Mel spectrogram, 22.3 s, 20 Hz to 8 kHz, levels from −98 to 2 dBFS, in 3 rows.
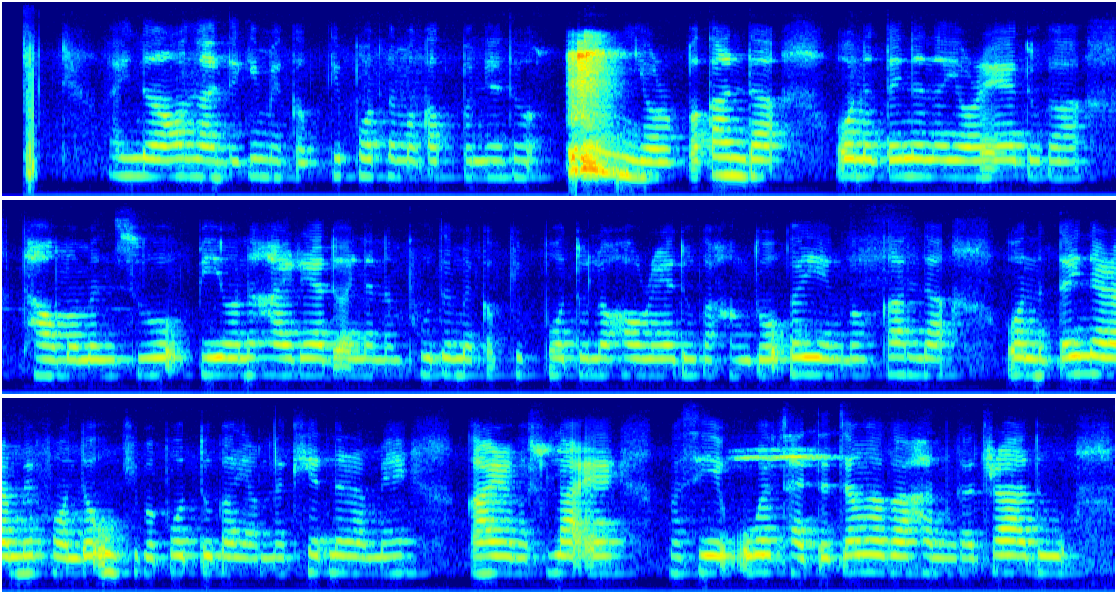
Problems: background sounds at intervals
